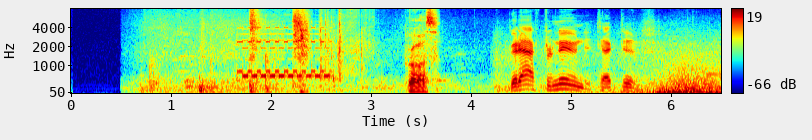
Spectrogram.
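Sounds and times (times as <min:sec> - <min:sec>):
telephone ringing in a scene from the film Alex Cross: 0:01.6 - 0:03.0
speech: 0:03.4 - 0:03.8, 0:04.4 - 0:05.9.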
